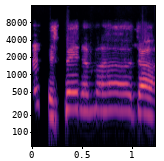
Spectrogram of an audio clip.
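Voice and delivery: mock sudden high shout, talking-mannequin voice. Retelling a museum visit where a mannequin suddenly shouts: imitating a mannequin's shout. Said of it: "it shouts".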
